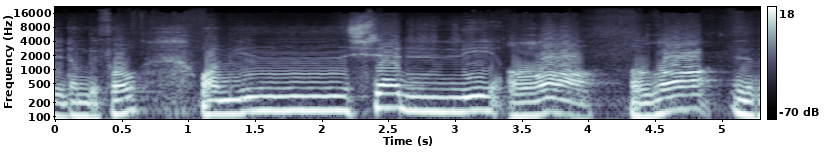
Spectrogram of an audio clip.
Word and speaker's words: شَرِّ: وَمِن شَرِّ. Two ra's to pronounce because of the shadda on ra.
